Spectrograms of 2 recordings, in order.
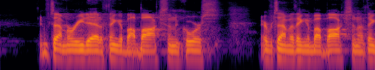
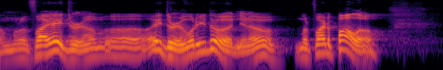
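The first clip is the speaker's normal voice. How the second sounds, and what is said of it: Imitates Rocky movie character voice. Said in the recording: “I think about Rocky ... I really like doing that voice”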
